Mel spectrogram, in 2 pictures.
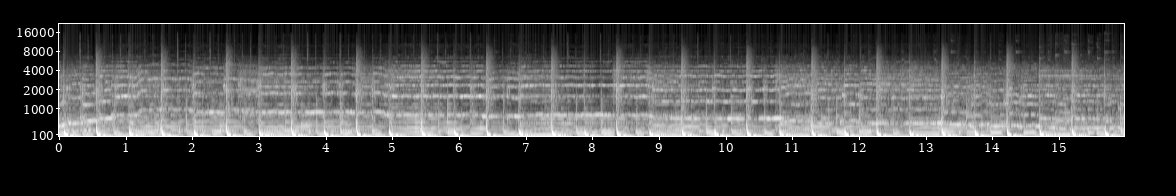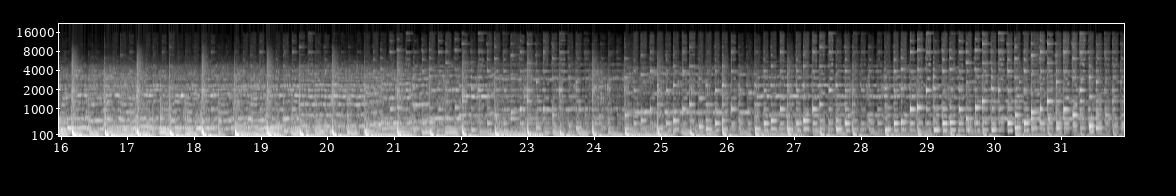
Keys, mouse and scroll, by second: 0.6 shift+d, 1.1 g, 3.1-4.6 middle drag, 4.7 middle click, 5.5-7.8 typing, 7.2 drag, 9.8 g, 10.7 click, 10.9-11.8 middle drag, 11.8 g, 12.7 click, 13.6 ctrl+z, 13.9 g, 14.8 click, 15.2 KP_7, 15.5 scroll down 4, 15.7 shift+a, 17.6 s, 22.3 g, 23.8-24.3 scroll up 4, 24.3 s, 25.9 g, 27.5 h, 27.6 u, 28.0 ctrl+z, 28.4 h, 29.0 ctrl+z, 29.4 g.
